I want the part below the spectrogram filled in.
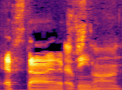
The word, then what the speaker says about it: Epstein: Yeah, Epstein.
